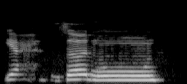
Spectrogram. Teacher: हा पे हम्स का कायदा भी हो रहा है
